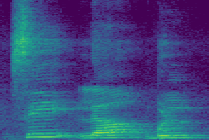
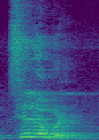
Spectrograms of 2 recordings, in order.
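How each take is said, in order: First: "Syllable" slowly split into three detached beats. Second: Said in the usual way. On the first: Shown as a demonstration. Teacher modelling for learners to repeat, syllable by syllable. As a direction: sound out each part of "Syllable" separately. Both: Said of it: "say it for yourself".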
